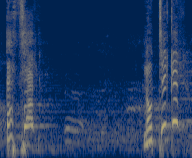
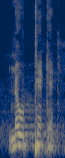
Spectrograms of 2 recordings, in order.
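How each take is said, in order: First: High squeaky disbelief; mock squeak of surprise; astonished. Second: Low, falling confirmation; low matter-of-fact officer voice; calm cop. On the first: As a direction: ask it way up high, incredulous. Himself astonished at no ticket. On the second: Retold or imitated. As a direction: answer as a composed officer, pitched down. Cop confirms, against squeaky question.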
